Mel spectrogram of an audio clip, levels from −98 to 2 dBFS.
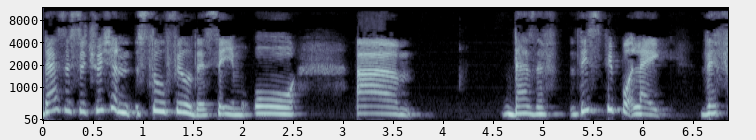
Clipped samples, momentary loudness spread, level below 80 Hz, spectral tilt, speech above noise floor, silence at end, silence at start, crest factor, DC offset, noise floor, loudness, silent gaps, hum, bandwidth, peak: under 0.1%; 9 LU; -70 dBFS; -4 dB/octave; 42 dB; 0 s; 0 s; 16 dB; under 0.1%; -66 dBFS; -24 LUFS; none; none; 11 kHz; -8 dBFS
